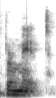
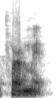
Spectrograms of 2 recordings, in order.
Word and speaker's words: permit: conduct the contrast the permit the protest the process so we for the noun the stress is on the first level but the verb is uh on the second syllable we also have the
